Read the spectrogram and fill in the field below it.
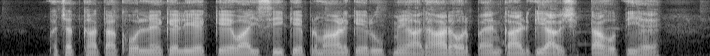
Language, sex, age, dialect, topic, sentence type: Hindi, male, 18-24, Awadhi Bundeli, banking, statement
